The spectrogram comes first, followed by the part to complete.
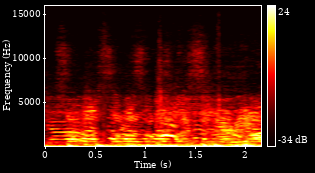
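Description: Boom-bap hip hop track playing loudly with a heavy bass beat, and crowd voices shouting over it to hype the dancer.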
